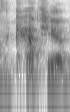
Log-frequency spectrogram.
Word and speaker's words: focaccia: I like olive oil infused with a rosemary and garlic, served on focaccia. Is that a hard C? Double C, isn't it? It's a hard C. Served on focaccia bread.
